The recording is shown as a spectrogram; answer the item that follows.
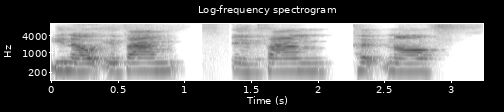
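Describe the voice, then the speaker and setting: The woman's pitch is medium. She speaks at a very slow pace. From Kentucky. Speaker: psychic medium and small business owner. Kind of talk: casual interview.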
